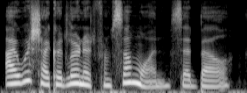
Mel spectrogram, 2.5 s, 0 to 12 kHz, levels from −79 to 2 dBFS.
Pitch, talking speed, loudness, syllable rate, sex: 215 Hz, 265 wpm, -15 LUFS, 5.4 syllables/s, female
